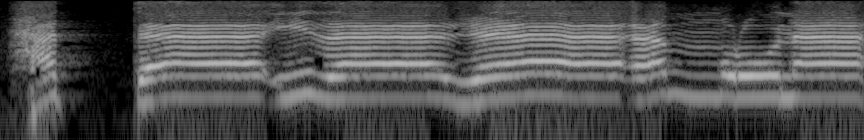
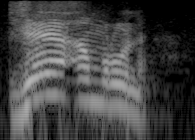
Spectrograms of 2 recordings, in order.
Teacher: فهو يسقط الهمزة الأولى للتسهيل نوع من أنواع التسهيل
